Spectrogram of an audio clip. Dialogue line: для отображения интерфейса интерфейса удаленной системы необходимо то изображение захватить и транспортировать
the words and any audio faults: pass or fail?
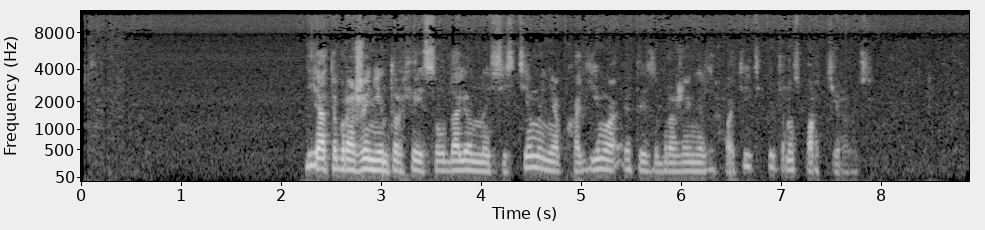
fail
